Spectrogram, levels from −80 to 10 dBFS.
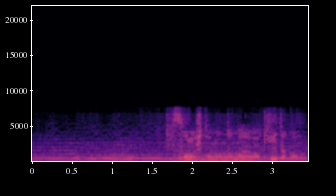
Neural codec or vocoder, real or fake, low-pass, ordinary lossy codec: none; real; 7.2 kHz; Opus, 16 kbps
